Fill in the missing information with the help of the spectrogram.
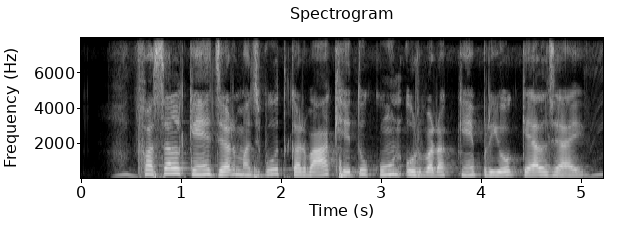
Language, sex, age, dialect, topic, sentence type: Maithili, female, 18-24, Southern/Standard, agriculture, question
